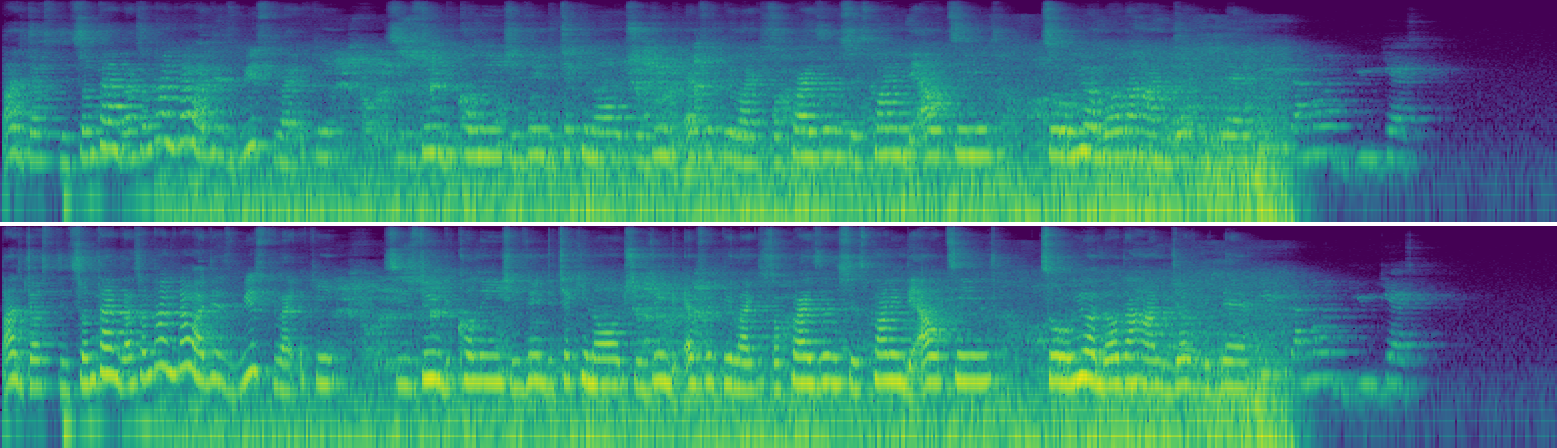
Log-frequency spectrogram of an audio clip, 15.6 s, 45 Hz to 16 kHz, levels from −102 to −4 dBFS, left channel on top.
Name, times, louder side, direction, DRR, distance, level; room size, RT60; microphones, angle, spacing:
voice 1, 0.0-9.9 10.4-12.5, right 6 dB, 85° right, 3 dB, 0.4 m, -24 dB
sound 1, 1.5-12.9, left 1 dB, 10° left, 0.4 m, -29 dB
voice 2, 11.6-12.1 12.5-14.1, right 2 dB, 50° right, 1 dB, 1.0 m, -39 dB
6.4 x 3.8 x 4.1 m, 0.85 s
head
